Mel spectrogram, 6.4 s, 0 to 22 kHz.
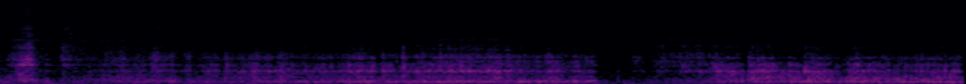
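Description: One hand with short-to-medium black-painted nails taps and scratches the surface of a large, solid, light-wood maple butcher block tabletop. It makes a dense, steady stream of scratchy, woody rasping with soft taps mixed in, heaviest in the low range around 137 Hz. The sound dips briefly near the four-second mark before picking back up.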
